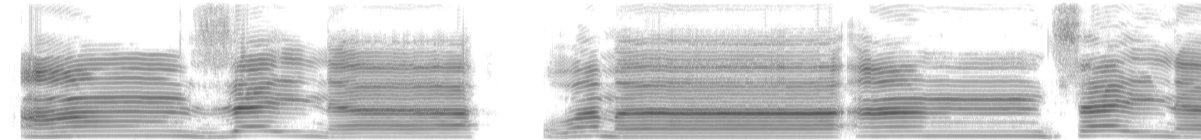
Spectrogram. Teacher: نون کے بعد الف مدہ ہے اس لیے نون کو کھینچنا ہے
